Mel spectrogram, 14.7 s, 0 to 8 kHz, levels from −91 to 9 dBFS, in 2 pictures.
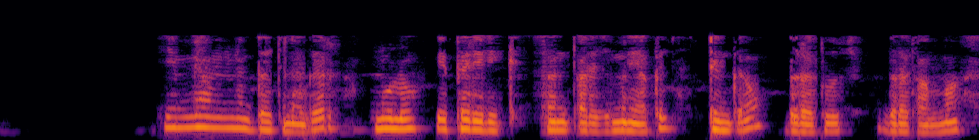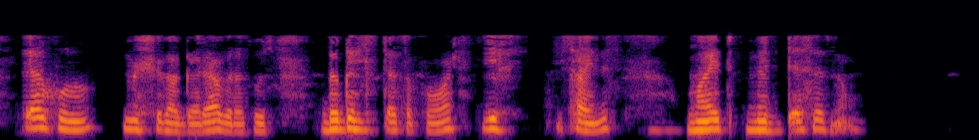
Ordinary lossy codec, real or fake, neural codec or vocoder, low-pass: AAC, 16 kbps; fake; codec, 16 kHz, 4 kbps, FreqCodec, larger model; 7.2 kHz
